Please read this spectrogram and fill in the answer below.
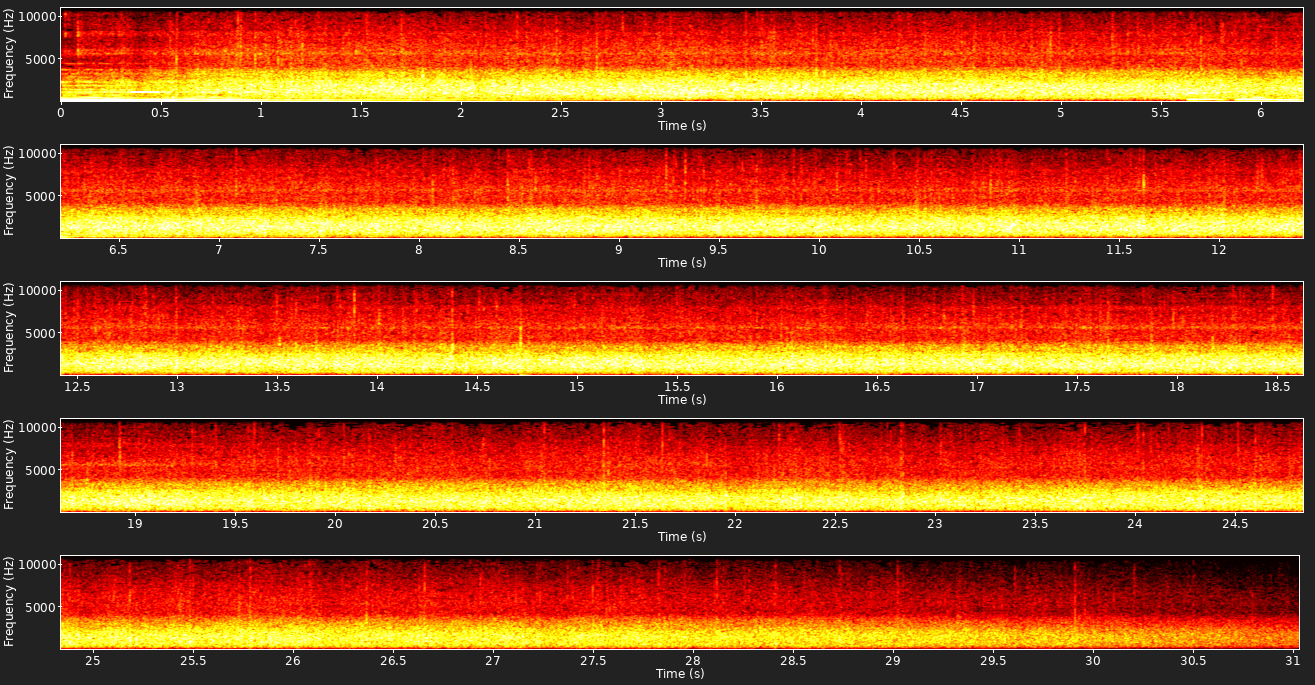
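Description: A large audience applauding, a dense steady clapping that fades out near the end. A held final sung note dies away under the applause in the first three seconds.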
